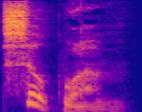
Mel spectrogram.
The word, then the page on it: silkworm: British English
